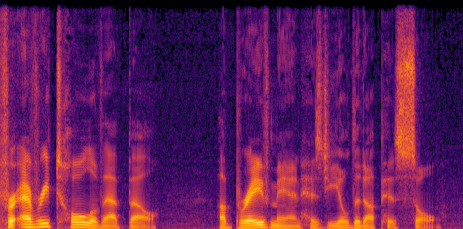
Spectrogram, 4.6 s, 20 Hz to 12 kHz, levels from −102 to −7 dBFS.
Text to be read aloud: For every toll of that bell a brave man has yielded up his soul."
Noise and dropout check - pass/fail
pass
